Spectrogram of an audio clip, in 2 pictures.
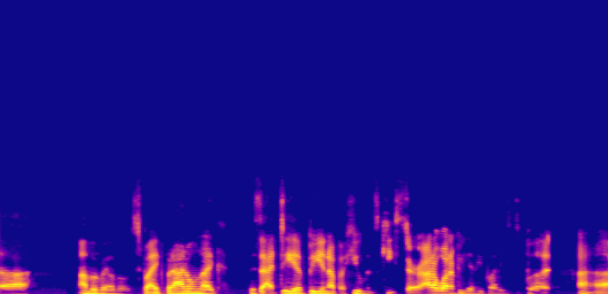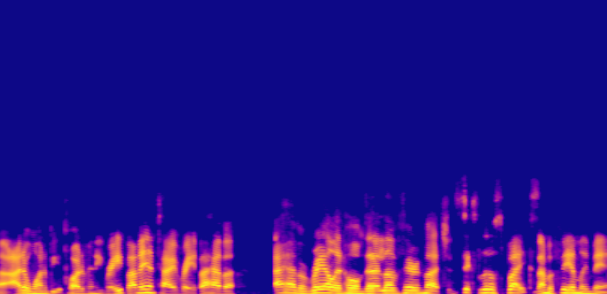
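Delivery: raspy, scratchy put-on voice. Recalling a costume, the speaker voices a personified railroad spike: scratchy voice. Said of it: "like scratchy voice".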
